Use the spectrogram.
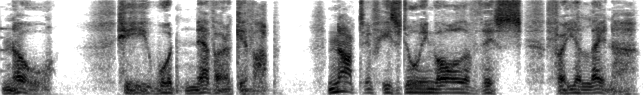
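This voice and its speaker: An actor playing a grave, resolute master in a video game, with a solemn, deliberate delivery. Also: male voice, on the low side, expressive, creaky, pushed and bright, slightly rough, full character voice. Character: grave, ailing master, resigned and resolute man.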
